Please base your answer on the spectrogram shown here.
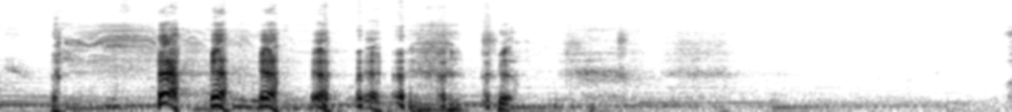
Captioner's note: J.K. and Josh laughing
